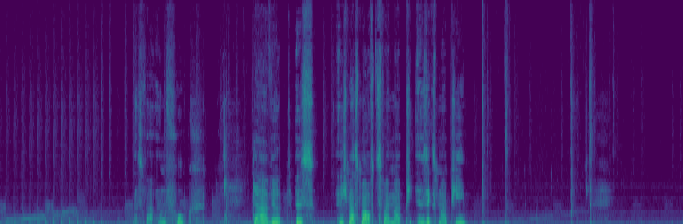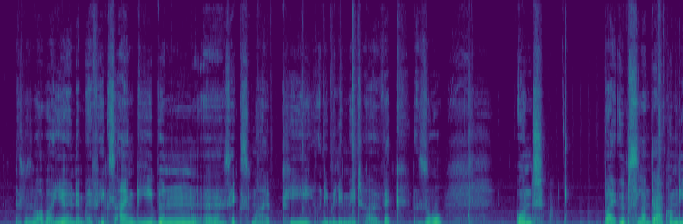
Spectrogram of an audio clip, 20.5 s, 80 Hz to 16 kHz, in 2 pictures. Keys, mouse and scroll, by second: 1.1-2.2 drag, 3.0 click, 7.2 KP_6, 8.5 p, 8.8 i, 12.0 click, 14.0 Right, 14.2 Right, 14.9 BackSpace, 15.1 BackSpace, 15.5 Return, 17.0 click, 20.0 KP_Subtract.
